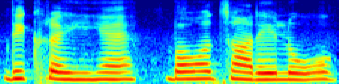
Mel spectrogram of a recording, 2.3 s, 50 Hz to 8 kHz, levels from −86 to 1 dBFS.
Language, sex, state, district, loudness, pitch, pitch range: Hindi, female, Punjab, Pathankot, -12 LUFS, 240 Hz, 230-250 Hz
